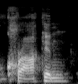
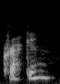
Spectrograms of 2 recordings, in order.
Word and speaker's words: Kraken: oh I don't know kracken just just hypothetically try minute say I think it's pronounced Kraken Kraken yeah that's what I said Kraken you know like what's crackin you making fun of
